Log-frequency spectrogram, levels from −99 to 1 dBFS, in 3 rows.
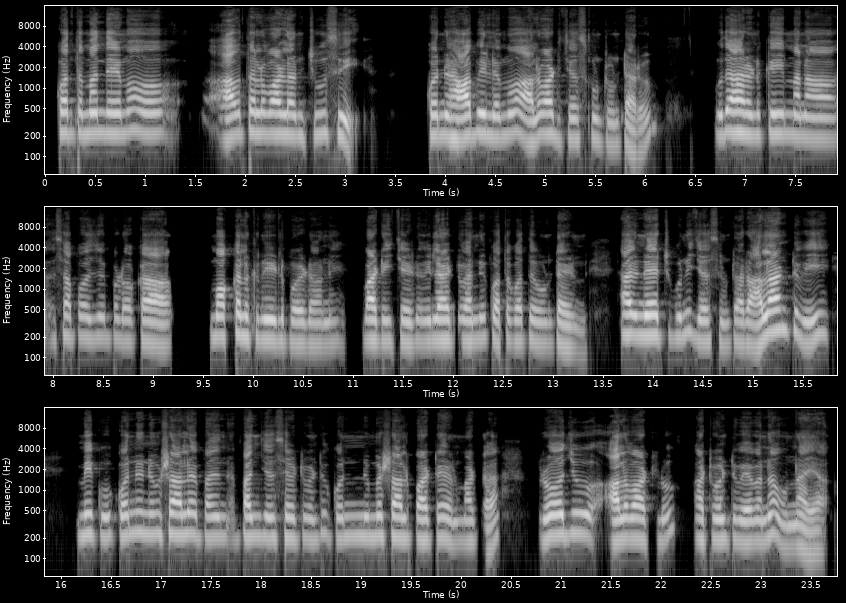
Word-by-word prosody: కొంతమందేమో 220 +1 +1 0.9
అవతల 215 +3 +2
వాళ్ళని 210 -2 +3
చూసి, 210 -1 -1 0.8
కొన్ని 205 -1 +1
హాబీలేమో 205 +2 +4
అలవాటు 210 +2 +2
చేసుకుంటుంటారు. 165 -8 -6 0.7
ఉదాహరణకి, 215 -2 +4 0.2
మన 195 -1 0 0.5
సపోజిప్పుడొక 195 -3 -5 0.8
మొక్కలకి 200 -1 +1
నీళ్ళు 180 0 +2
పోయడమని, 165 0 -3 0.3
వాటిచ్చేయడం, 175 -1 +1
ఇలాంటివన్నీ 180 0 +1
కొత్త 175 0 -2
కొత్తగా 175 0 -3
ఉంటాయండి. 145 -6 -3 0.4
అవి 215 0 +6
నేర్చుకొని 210 0 +2
జేస్తుంటారు. 170 -1 -3
అలాంటివి 235 -5 +5 0.6
మీకు 225 -2 0 0.2
కొన్ని 235 +3 0
నిమిషాలే 230 0 +3
పని 210 0 -1 0.2
పని 205 0 +2
జేసేటువంటి 200 0 -4
కొన్ని 210 +2 -5
నిమిషాల 210 -1 +1
పాటే 190 +1 +1
అనమాట. 180 0 -7 0.6
రోజు 225 +2 +3 0.4
అలవాట్లు 195 0 +2 0.3
అటువంటివేమైనా 185 +1 -1
ఉన్నాయా? 135 -4 -2
200 Hz, 95 wpm, -24 LUFS, 180-215 Hz, 0.9 s, అవి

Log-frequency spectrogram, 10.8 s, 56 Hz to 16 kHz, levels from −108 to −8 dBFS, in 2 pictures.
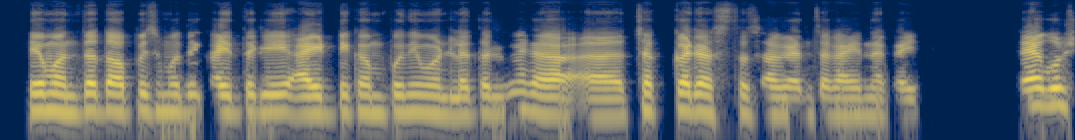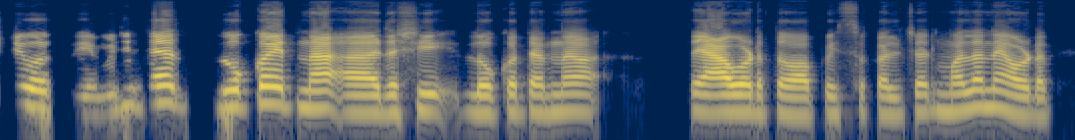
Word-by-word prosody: ते 185 - +5
म्हणतात 185 0 +1
ऑफिसमध्ये 180 0 -2
काहीतरी, 175 +1 0
आई 160 -1 +4
टी 175 - -2
कंपनी 175 0 -5
म्हटलं 165 -3 -3
तर 170 - -2
नाही 185 +4 -9
का 160 -1 +3
अ, 150 -1 -1
चक्कर 185 0 +1
असतं 170 0 -6
सगळ्यांचं 155 0 -4
काही 150 0 -2
ना 150 0 -6
काही. 145 0 -7 0.5
त्या 220 - +8
गोष्टी 230 +1 -2
होत 210 - +4 0.2
नाही, 160 - -10
म्हणजे 175 +8 -12
त्यात 250 +1 +7 0.2
लोक 210 +4 +1
आहेत 240 -1 +8
ना, 205 -1 +6 0.2
अ, - - +5
जशी 175 +2 -3 0.2
लोकं 170 +1 -2
त्यांना, 175 +1 -1 0.5
ते - - 0
आवडतं 175 -1 +5
ऑफिसच 155 0 -4
कल्चर 160 +3 -6
मला 185 +4 -1
नाही 210 -2 -1
आवडत. 155 -2 -1
175 Hz, 210 wpm, -23 LUFS, 160-185 Hz, 0.5 s, त्या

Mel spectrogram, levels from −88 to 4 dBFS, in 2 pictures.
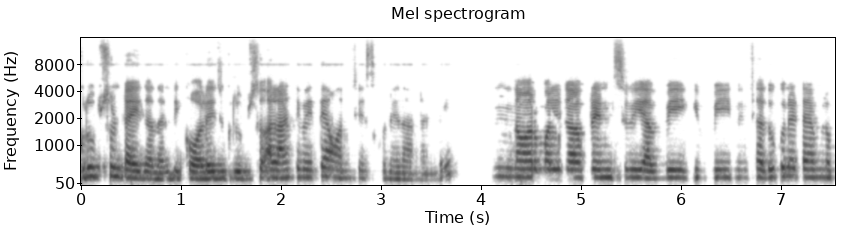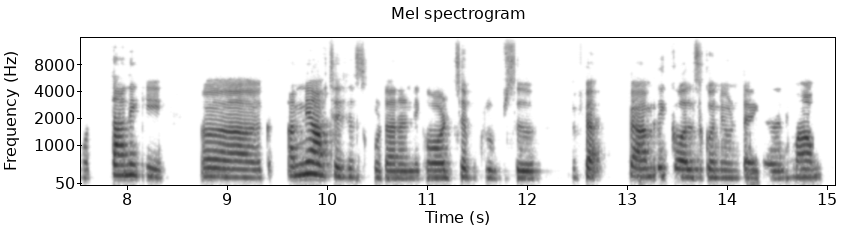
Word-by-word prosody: Groups 225 +3 0
ఉంటాయి 200 -5 +3
గదండీ 160 +1 -2
college 170 +1 +3
groups 175 0 -2
అలాంటివైయితే 195 +2 -1
on 185 -1 -6
చేసుకునేదాన్నండి. 155 - -10 0.5
హ్మ్. 220 0 -9
నార్మల్‌గా 200 -1 +1
ఫ్రెండ్స్‌వి 195 0 -1
అవ్వి, 185 +3 -2 0.2
గివ్వి 195 0 -7
నేను 195 0 -18
చదువుకునే 200 +3 -1
టైంలో 200 -1 -2
మొత్తానికి 250 +3 +2 0.5
ఆహ్, 200 -2 +3
క్ - - -10 0.2
అన్నీ 265 +5 +7
ఆఫ్ 265 0 0
చేసేసుకుంటానండి. 185 -4 -2
ఇంక 185 - -7
వాట్సాప్ 190 +2 0
గ్రూప్సు 180 -1 -4 0.6
ఫా 220 - +6 0.4
ఫ్యామిలీ 215 +1 +3
కాల్స్ 200 -1 +4
కొన్ని 190 -1 -1
ఉంటాయి 185 0 -2
కదండీ. 180 +2 -5
మామ్ 200 +2 +2
195 Hz, 125 wpm, -23 LUFS, 180-205 Hz, 0.6 s, అన్నీ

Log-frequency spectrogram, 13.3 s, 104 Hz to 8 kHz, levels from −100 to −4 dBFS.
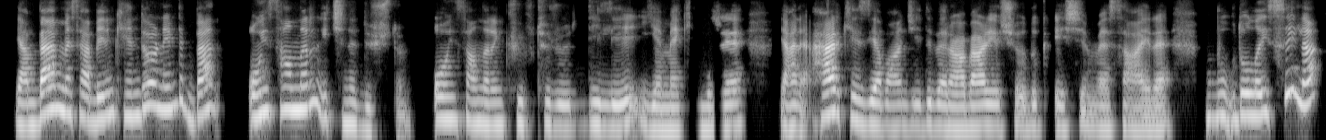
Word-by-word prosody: yani, 165 -1 0
ben 260 +4 +7
mesela 225 -6 0
benim 205 +4 +2
kendi 220 +1 -2
örneğimde 295 +1 +2
ben 235 +7 +1 0.3
o 210 +1 +2
insanların 270 +5 +3
içine 175 -6 -3
düştüm. 140 +5 -9 0.2
O 200 0 +1
insanların 175 -4 -2
kültürü, 165 -2 -5 0.2
dili, 160 0 0
yemekleri, 145 +2 -3 0.3
yani, 160 -1 0
herkes 220 -5 +5
yabancıydı, 160 -1 -2
beraber 155 0 +3
yaşıyorduk, 155 -1 -3
eşim 145 - -4
vs. 75 0 -5 0.8
Bu 205 -1 -4
dolayısıyla 240 - +3
175 Hz, 115 wpm, -24 LUFS, 155-225 Hz, 0.8 s, ben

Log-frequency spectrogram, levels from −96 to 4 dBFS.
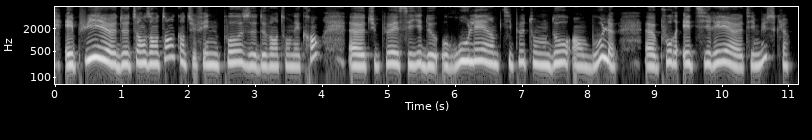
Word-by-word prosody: et 215 +1 +5
puis 320 - +7
heu, 235 -4 +4
de 225 +4 +1
temps 245 +2 0
en 230 -1 +2
temps, 345 +8 -2
quand 265 -7 -3
tu 110 - -7
fais 220 - -5
une 220 -1 +1
pause 245 0 -1
devant 205 0 -2
ton 200 -1 -5
écran, 315 - -2 0.5
heu, 205 0 +3
tu 205 +1 -8
peux 235 +4 -2
essayer 225 0 -1
de 205 +1 +1
rouler 270 +9 +3
un 240 -3 +1
petit 215 +1 -8
peu 260 +3 -4
ton 230 -3 -1
dos 235 +4 0
en 200 0 -3
boule, 210 - +2 0.4
heu, 200 -1 0
pour 240 +5 -3
étirer, 230 -1 -1
heu, - - -6
tes 205 +1 -6
muscles. 250 - -5
225 Hz, 185 wpm, -22 LUFS, 205-255 Hz, 0.5 s, puis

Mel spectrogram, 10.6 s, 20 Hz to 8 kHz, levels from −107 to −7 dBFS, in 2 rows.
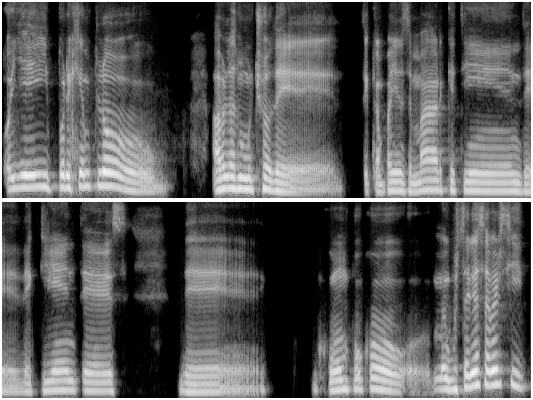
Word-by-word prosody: Oye 175 +3 +1
y 190 0 +2
por 185 +1 +1
ejemplo, 185 - +1 0.4
hablas 170 +4 +4
mucho 165 -1 +3
de 130 -3 -2 0.2
de - - -8
campañas 135 +3 -1
de 130 - -4
marketing, 135 -2 -1
de 60 - -5
de 120 - -7
clientes, 135 -1 -2 0.5
de 145 +6 -4 0.5
un 150 0 -1
poco 150 -7 -1
o - - -22
me 160 +1 0
gustaría 185 +8 +4
saber 225 +1 +4
si 210 -5 -5
150 Hz, 125 wpm, -23 LUFS, 130-170 Hz, 0.5 s, hablas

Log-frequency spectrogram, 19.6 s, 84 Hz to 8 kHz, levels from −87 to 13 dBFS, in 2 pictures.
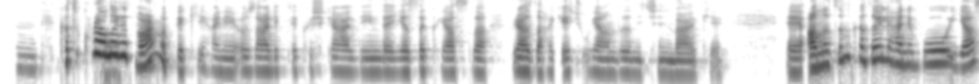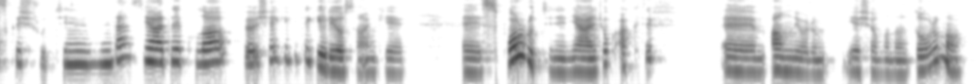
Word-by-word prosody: Hıı. 195 -2 -18 0.2
Katı 280 +10 -3
kuralların 410 -3 +10
var 220 +1 +7
mı - - -2
peki? 180 +3 -10
Hani 175 -3 -11
özellikle 180 -1 -9
kış 190 +2 -19
geldiğinde 170 -1 -10
yaza 170 +1 -8
kıyasla 165 -1 -9 0.2
biraz 175 -2 0
daha 165 0 -8
geç 165 +1 -12
uyandığın 165 -1 -11
için 150 0 -11
belki. 150 0 -11 0.6
Eee, 170 0 -3
anladığım 245 - +5
kadarıyla, 310 -3 +1
hani, 240 -1 -1
bu 255 +1 +3
yaz 265 +6 0
kış 265 -2 -15
rutininden 255 +6 -5
ziyade 285 -4 +1
kulağa 270 +1 0
böyle 250 - -3
şey 310 +1 -11
gibi 310 0 -17
de 290 - -5
geliyor 190 -9 +1
sanki, 165 -1 -15 0.6
eee, 165 -1 -8
spor 305 - +5
rutinin 170 -8 -6
yani 170 -1 -2
çok 250 +4 -10
aktif, 325 - -11 0.7
emm, 170 -2 -7
anlıyorum 170 -4 -5 0.2
yaşamını. 155 -3 -13
Doğru 195 - -4
mu? 170 - -4
180 Hz, 140 wpm, -26 LUFS, 170-260 Hz, 0.7 s, kuralların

